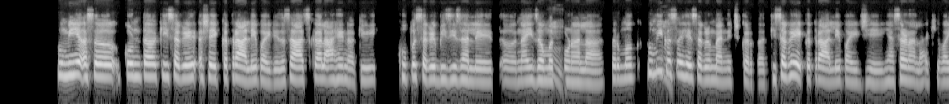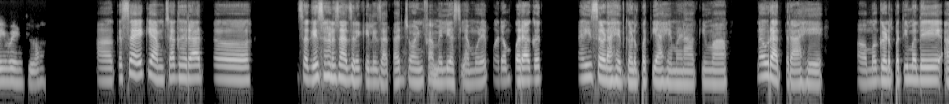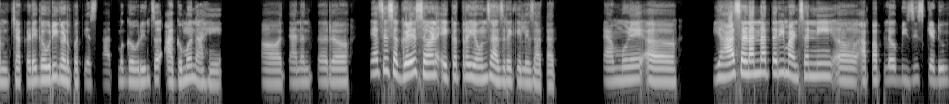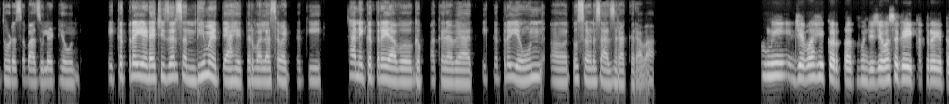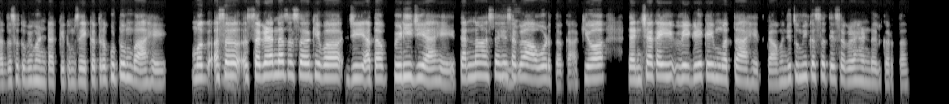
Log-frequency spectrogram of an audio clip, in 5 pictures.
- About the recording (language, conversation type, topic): Marathi, podcast, कुठल्या परंपरा सोडाव्यात आणि कुठल्या जपाव्यात हे तुम्ही कसे ठरवता?
- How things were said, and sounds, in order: in English: "बिझी"; in English: "मॅनेज"; in English: "इव्हेंटला?"; laughing while speaking: "सगळे सण साजरे केले जातात"; in English: "जॉइंट फॅमिली"; in English: "बिझी शेड्यूल"; in English: "हँडल"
